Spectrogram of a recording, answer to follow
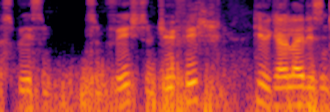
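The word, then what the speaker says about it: dhufish: is a this is a Western Australian jewfish which is spelled d-h-u fish how much chicken that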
